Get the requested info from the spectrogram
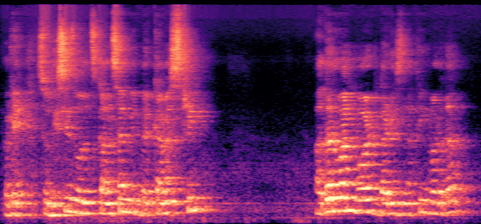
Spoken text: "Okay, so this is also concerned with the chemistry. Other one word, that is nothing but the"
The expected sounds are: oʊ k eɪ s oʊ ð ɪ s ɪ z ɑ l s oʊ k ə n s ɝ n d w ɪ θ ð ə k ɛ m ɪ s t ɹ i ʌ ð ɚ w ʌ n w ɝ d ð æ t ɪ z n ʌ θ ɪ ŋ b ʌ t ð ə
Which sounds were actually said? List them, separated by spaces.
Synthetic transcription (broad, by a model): oʊ k eɪ s oʊ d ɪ s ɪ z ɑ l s k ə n s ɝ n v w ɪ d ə k ɛ m ɪ s t ɹ i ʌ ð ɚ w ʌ n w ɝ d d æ t ɪ z n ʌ t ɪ ŋ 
